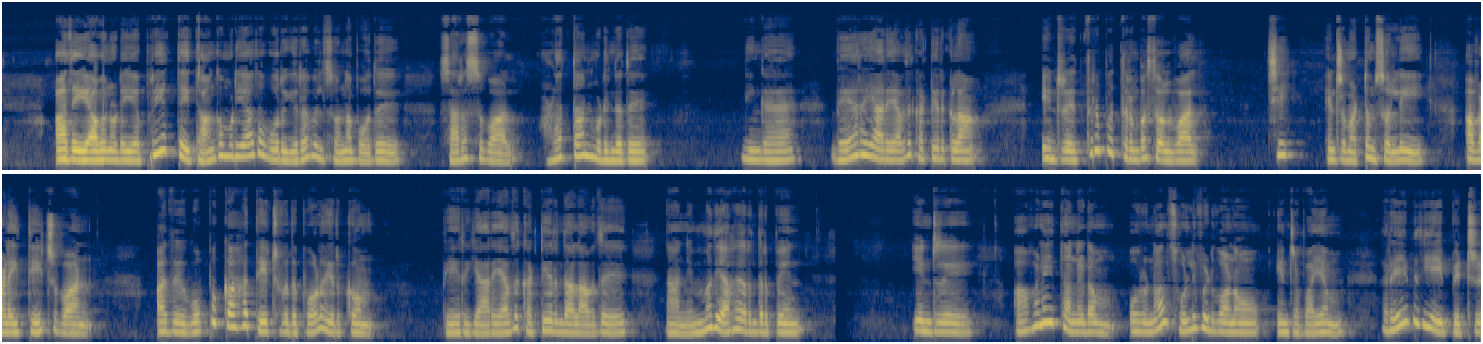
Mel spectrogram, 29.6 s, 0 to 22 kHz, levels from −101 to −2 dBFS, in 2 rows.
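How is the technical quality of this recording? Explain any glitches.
The recording has two technical faults: a slow drift between its two channels and two sudden level drops in the speech.

Channels drifting apart runs throughout. The two channels appear to run on separate clocks differing by about 20 parts per million, so their offset grows to roughly 0.4 milliseconds by the end. Summed to mono, comb-filter notches creep slowly across the spectrum, giving a slowly moving flanging colour.

Microphone volume stepped down occurs at 1.02 s and 6.75 s. Speech and background fall together in a single step, by about 5 dB at the first point and about 1 dB at the second. The likely cause is the call software reducing the microphone's input volume after judging it too loud.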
